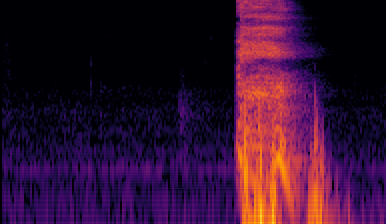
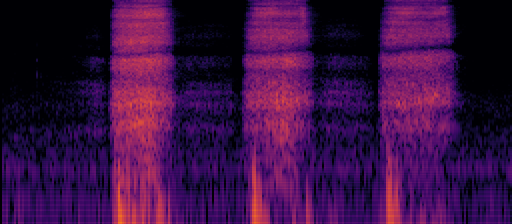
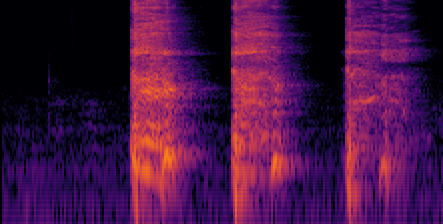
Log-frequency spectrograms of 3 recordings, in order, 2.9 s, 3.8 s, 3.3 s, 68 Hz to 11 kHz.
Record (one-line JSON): {"cough_length": "2.9 s", "cough_amplitude": 14833, "cough_signal_mean_std_ratio": 0.32, "exhalation_length": "3.8 s", "exhalation_amplitude": 2354, "exhalation_signal_mean_std_ratio": 0.51, "three_cough_length": "3.3 s", "three_cough_amplitude": 9119, "three_cough_signal_mean_std_ratio": 0.45, "survey_phase": "beta (2021-08-13 to 2022-03-07)", "age": "45-64", "gender": "Male", "wearing_mask": "No", "symptom_cough_any": true, "symptom_new_continuous_cough": true, "symptom_runny_or_blocked_nose": true, "symptom_fatigue": true, "symptom_change_to_sense_of_smell_or_taste": true, "symptom_loss_of_taste": true, "symptom_onset": "4 days", "smoker_status": "Never smoked", "respiratory_condition_asthma": false, "respiratory_condition_other": false, "recruitment_source": "Test and Trace", "submission_delay": "2 days", "covid_test_result": "Positive", "covid_test_method": "RT-qPCR", "covid_ct_value": 18.6, "covid_ct_gene": "ORF1ab gene"}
